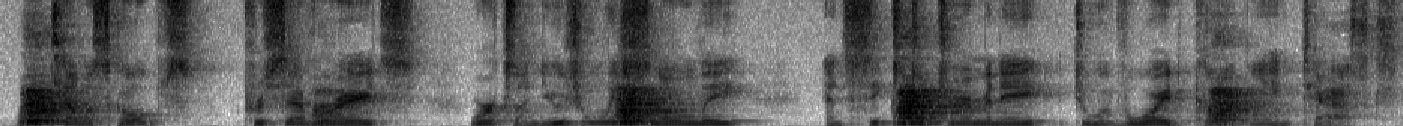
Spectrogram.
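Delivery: talking loudly over a barking dog. Real, not acted. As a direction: push the voice up to be heard over the noise. That's the dog. Gotta ignore her.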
